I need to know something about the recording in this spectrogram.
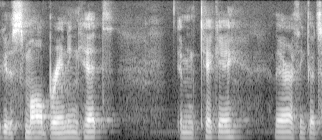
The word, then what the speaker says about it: Mkeke: little you do get a small branding hit mkk there that's how you say it so there's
